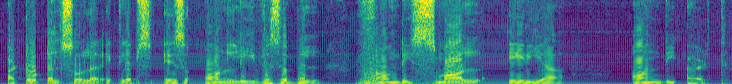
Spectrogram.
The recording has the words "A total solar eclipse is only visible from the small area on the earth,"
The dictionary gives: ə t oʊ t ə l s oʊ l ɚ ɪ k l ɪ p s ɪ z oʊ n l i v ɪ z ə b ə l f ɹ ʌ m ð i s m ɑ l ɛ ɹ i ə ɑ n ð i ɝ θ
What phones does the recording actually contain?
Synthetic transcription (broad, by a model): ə t oʊ t ə l s oʊ l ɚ ɪ k l ɪ p s ɪ z oʊ n l i v ɪ z ə b ə l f ɹ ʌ m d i s m ɑ l ɛ ɹ i ə ɑ n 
